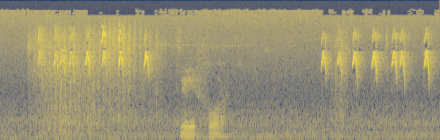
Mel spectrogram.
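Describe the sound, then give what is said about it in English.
High, quick chirping calls from two birds in two bursts, one early and one late, with a brief voice in between. “Both birds. Recording the birds again.”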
